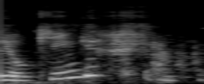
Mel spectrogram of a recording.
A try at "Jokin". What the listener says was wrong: Vous nous excusez, ça s'écrit Joking, mais il faut prononcer un peu Un peu à l'anglaise, c'est-à-dire qu'avec un TH à la place du J.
